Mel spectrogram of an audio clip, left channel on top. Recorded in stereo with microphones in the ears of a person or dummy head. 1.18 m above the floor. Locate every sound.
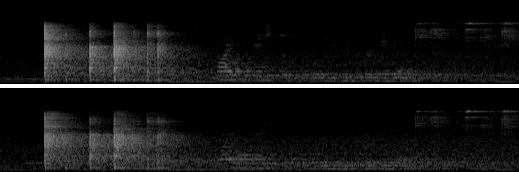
0.4 s a clap: 20° left (ahead or behind), 0.9 m
1.9 s a woman speaking: 80° left, 3 m
4.1 s keys jangling: 5° right (ahead or behind), 3.5 m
